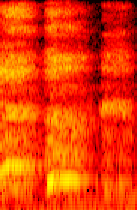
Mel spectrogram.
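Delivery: high dramatic gasp like a damsel in distress. Retold or imitated. Girl retelling telling her parents, hammed-up damsel gasp. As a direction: gasp as if swooning. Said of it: "like damsel in distress".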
